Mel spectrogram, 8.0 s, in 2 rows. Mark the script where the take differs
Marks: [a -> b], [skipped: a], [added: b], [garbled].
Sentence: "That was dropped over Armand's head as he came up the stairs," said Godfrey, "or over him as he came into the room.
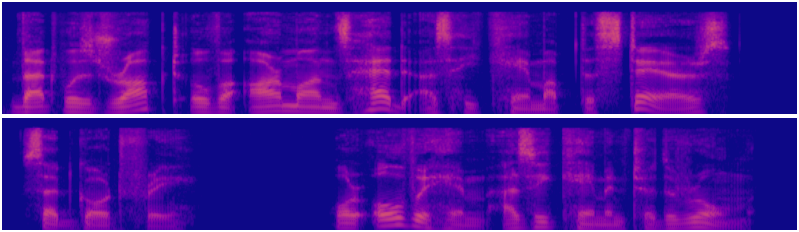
"That was dropped over Armand's head as he came up the stairs," said Godfrey, "or over him as he came into the room.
